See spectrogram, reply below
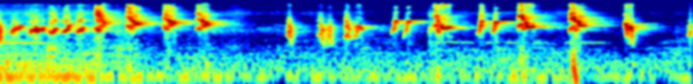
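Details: Energetic cucak song in combo style with rolls: quick series of bright rising-falling whistled notes, a brief pause near two seconds, then more loud, sharp chirps repeated roughly every third of a second.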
